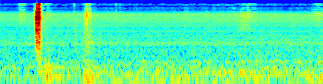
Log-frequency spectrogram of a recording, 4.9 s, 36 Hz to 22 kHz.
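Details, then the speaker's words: Honda CR-V, about 150,000 miles, in winter, driving after hammering a large chunk of ice loose: steady, even low road and engine rumble with no rhythmic thumping left; earlier flat-tire-like thumping appears fixed. "I know earlier in the video, you heard a little bit of that thumping, and I think we got it, y'all."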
